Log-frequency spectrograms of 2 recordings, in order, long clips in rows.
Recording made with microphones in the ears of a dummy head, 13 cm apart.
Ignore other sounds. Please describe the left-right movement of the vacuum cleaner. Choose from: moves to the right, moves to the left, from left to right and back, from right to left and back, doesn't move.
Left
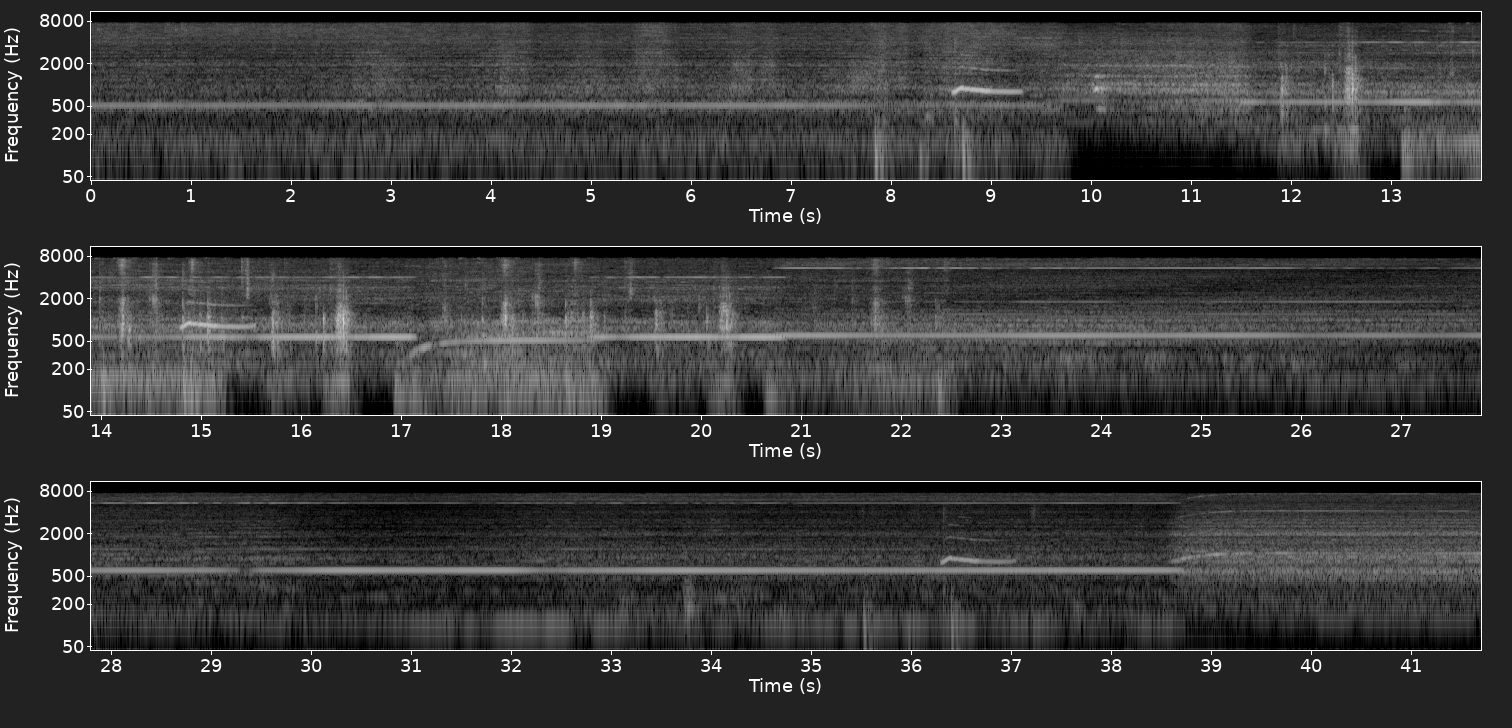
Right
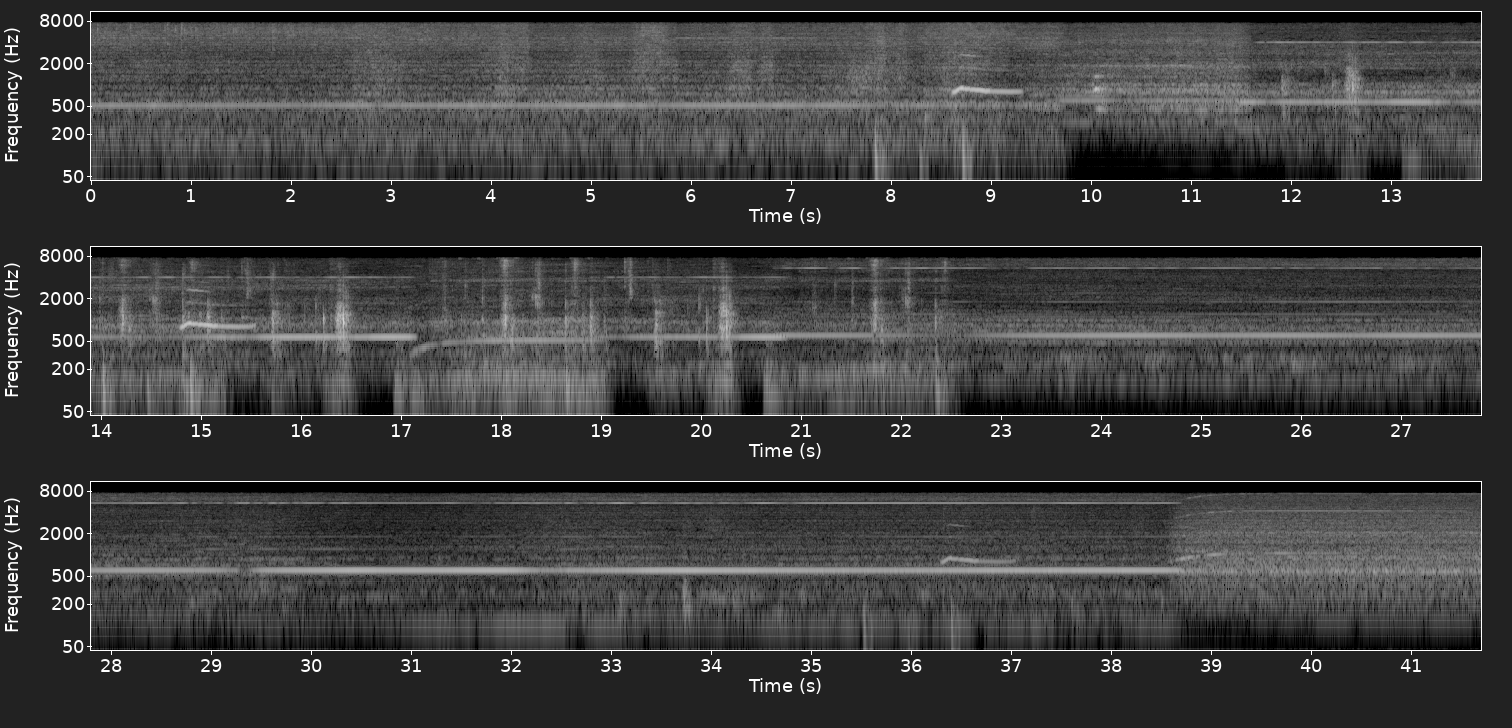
from right to left and back.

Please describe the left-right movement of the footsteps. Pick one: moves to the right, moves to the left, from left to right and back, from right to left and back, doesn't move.
moves to the right.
